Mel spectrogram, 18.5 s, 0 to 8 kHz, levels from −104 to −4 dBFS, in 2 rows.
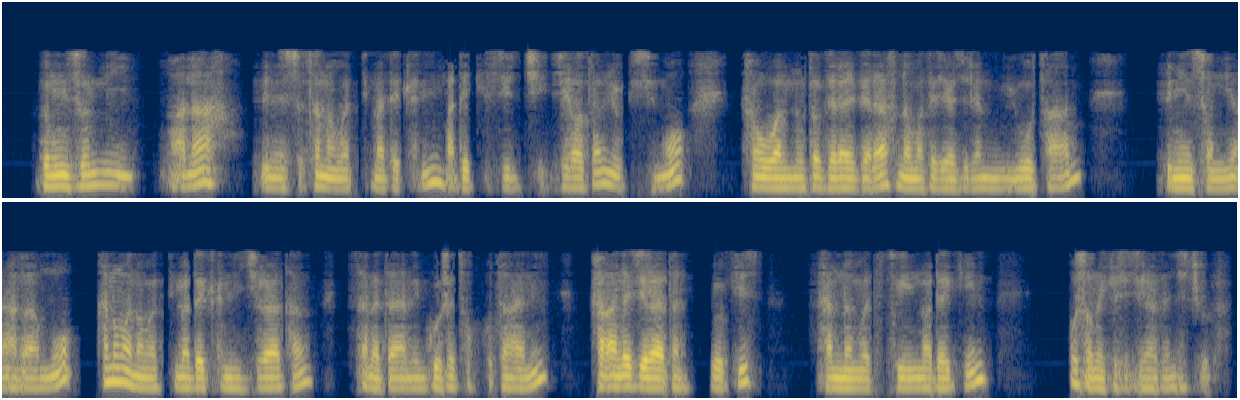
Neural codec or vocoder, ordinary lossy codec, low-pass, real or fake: codec, 16 kHz, 1 kbps, FunCodec, trained on Chinese and English, 50 frames a second; AAC, 16 kbps; 7.2 kHz; fake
